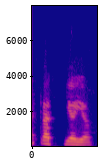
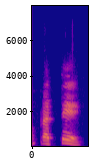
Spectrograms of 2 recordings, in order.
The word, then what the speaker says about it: प्रत्यय: करिए ही करिए और यह जो बचपन से हो गया है प्रत्यय प्रत्यय नहीं होता क्या होता है तो इसका उच्चारण क्या है युवराज जी बोलिए इसका उच्चारण होता है प्रत्यय और जो आप बोलते हो प्रत्यय वो यह होता है।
